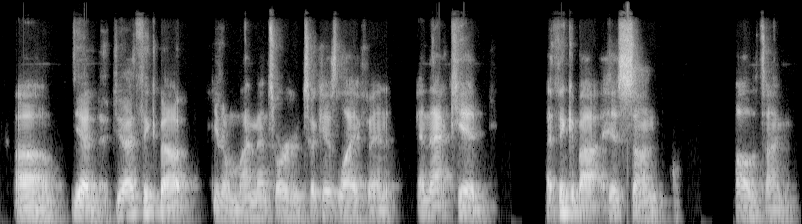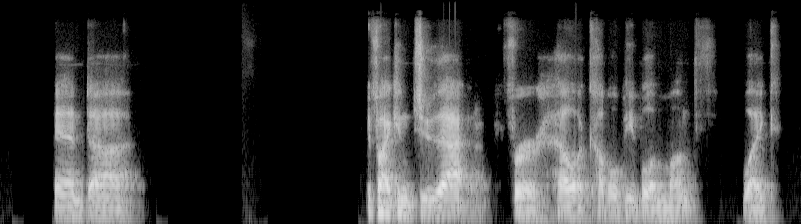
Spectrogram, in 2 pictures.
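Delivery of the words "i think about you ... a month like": emotional, choked-up voice holding back tears. Talking about a mentor who took his life: choked up. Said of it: "I'm trying not to get choked up about it".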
